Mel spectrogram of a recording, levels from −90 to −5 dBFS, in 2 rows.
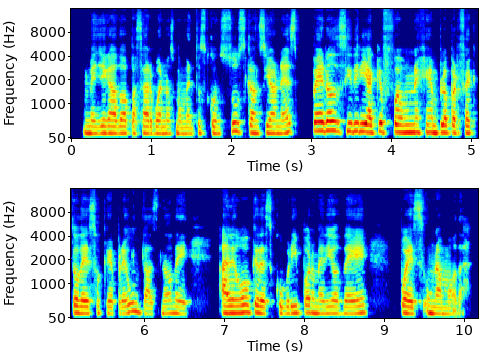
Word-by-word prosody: me 185 -3 -1
he - - -3
llegado 185 0 +1
a 180 - -3
pasar 180 0 -1
buenos 175 0 -4
momentos 170 +2 -6
con 175 -2 -4
sus 230 +7 -2
canciones, 185 +2 -1
pero, 245 +1 +6
sí 240 -1 -1
diría 225 -3 +5
que 230 - +5
fue 220 -2 +1
un 205 0 +4
ejemplo 200 -1 +2
perfecto 190 0 0
de 180 -1 +3
eso 175 +1 -5
que 170 -2 -4
preguntas, 175 -3 -3
¿no? 180 0 -5
De 165 -3 -4 0.3
algo 190 +2 +3
que 200 - 0
descubrí 180 +1 -2
por 195 0 -2
medio 175 0 -3
de, 175 +3 -2 0.3
pues, 170 -3 +1
una 175 -3 0
moda. 160 0 -9
185 Hz, 195 wpm, -22 LUFS, 175-200 Hz, 0.3 s, pero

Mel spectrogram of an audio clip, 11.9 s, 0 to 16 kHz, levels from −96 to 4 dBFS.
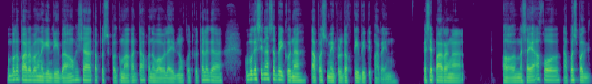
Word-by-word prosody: kumbaga, 150 +4 0
para 130 -2 +4
bang 125 0 +2
naging 115 -2 +2
libangan 105 +2 0
ko 140 - -4
siya, 130 -2 +3
tapos 120 -1 -5
pag 105 -1 -4
kumakanta 115 +5 -2
ako, 115 - -4
nawawala 95 -2 0
’yung 95 +1 -5
lungkot - - -8
ko 110 - -6
talaga. 125 -5 -1 0.4
Kumbaga, 160 +4 +3
sinasabay 160 -4 +2
ko 120 - +1
na, 115 -1 +1
tapos 115 +2 +1
may 115 -1 +3
productivity 110 -2 -1
pa - - -7
rin. 80 +2 -9 0.6
Kasi - - +3
parang 115 -2 +5
nga 100 - 0 0.9
oo, 105 -1 +1
masaya 110 +3 +2
ako 125 -4 +1
tapos 130 0 -1
'pag, 115 -3 +1
115 Hz, 165 wpm, -25 LUFS, 105-130 Hz, 0.9 s, parang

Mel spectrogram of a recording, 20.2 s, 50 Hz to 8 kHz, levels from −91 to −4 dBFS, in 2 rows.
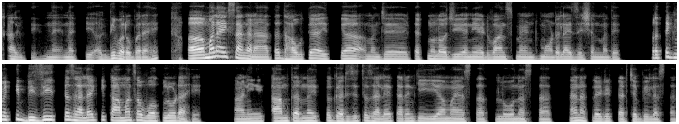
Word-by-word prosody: अगदी. 105 -5 -7 0.2
नाही 100 -1 -5
नक्की, 105 +1 -5
अगदी 105 +6 -2
बरोबर 110 -5 +1
आहे. 105 +5 -2 0.5
अ, 150 +3 +10
मला 235 +3 +7
एक 220 - -4
सांगा 150 - +3
ना 110 -1 +1
आता 110 +7 -2
धावत्या 115 +6 0
इतक्या 125 -1 -1
म्हणजे 115 0 -3 0.3
टेक्नॉलॉजी 115 -1 -1
आणि 110 0 0
एडवान्समेंट 110 0 -3
मॉडलायझेशनमध्ये 105 -1 -4 0.5
प्रत्येक 165 +5 0
व्यक्ती 185 +2 +1
बिझी 150 +5 +5
इतकं 180 +1 -1
झालं 145 -4 +3
आहे, 150 - +1
की 165 +3 -7
कामाचा 145 +2 +2
वर्कलोड 125 0 +2
आहे 105 -1 -3 0.6
आणि 115 +2 -1
काम 120 +1 +3
करणं 125 0 +3
इतकं 125 +1 -2
गरजेचं 120 +3 -1
झालं 115 -3 0
आहे 115 0 -1
कारण 115 0 -1
की 120 - -3 0.2
ई-एम-आय 115 -1 0
असतात, 105 0 -5 0.2
लोन 110 0 -1
असतात. 105 -1 -5 0.3
आहे 125 +3 +1
ना 135 -2 +2
क्रेडिट 115 -1 -3
कार्डचे 110 +1 -3
बिल 105 -1 -2
असतात. 100 +1 -8
115 Hz, 140 wpm, -21 LUFS, 110-130 Hz, 0.6 s, अ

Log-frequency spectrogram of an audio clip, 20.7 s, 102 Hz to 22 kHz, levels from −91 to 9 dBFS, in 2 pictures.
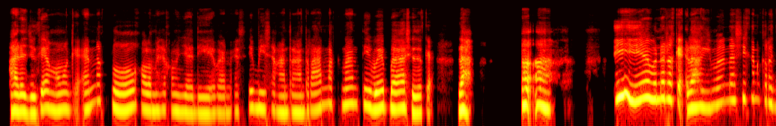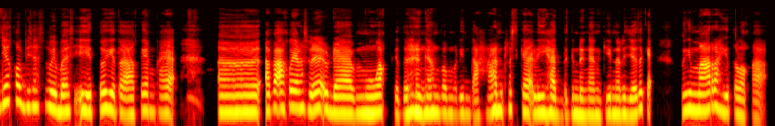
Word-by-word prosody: ada 200 -1 +3
juga 180 +1 -1
yang 220 - -2
ngomong 210 +1 -2
kayak, - - -15
"Enak 300 +6 -8
loh 215 +1 +2
kalau 210 -3 -2
misalkan 200 0 -7
menjadi 180 -1 -5 0.2
PNS 185 +2 -11
nih, 230 - -4
bisa 215 -1 -4
nganter-nganter 190 +1 -4
anak 255 +5 -6
nanti, 260 0 -4
bebas 225 0 +3
gitu," 185 0 +2
kayak, 180 - -11 0.3
lah 210 -2 +6 0.7
heeh, 250 -1 +5 0.9
iya 335 -4 +10
bener, 320 +1 +4
lah 320 - +3
kayak 280 - +2
lah 230 +1 +4
gimana 260 +7 -4
sih 330 0 -3
kan 330 -1 -10
kerja 275 -4 -3
kok 295 -2 +1
bisa 235 0 -3
sebebas 205 -5 +1
itu 200 0 0
gitu, 190 -2 +1
aku 170 +1 -2
yang 195 -1 -7
kayak, 180 -1 -3 0.6
eee, 190 +1 +1
apa 200 +3 0
aku 235 - -4
yang 225 0 +1
sebenernya 210 +1 +1
udah 185 -1 +1 0.2
muak 180 +2 +1
gitu 170 +1 -6
dengan 185 -1 +2
pemerintahan, 175 +1 -4
terus 215 +1 -7
kayak 185 -2 0
lihat 180 -1 +1
dengan 165 0 -3
kinerja 170 -1 -2
tuh 220 - -1
kayak, - - -6 0.3
pengin 205 +1 0
marah 210 +4 +3
gitu 185 -1 -4
loh 155 - -4
Kak. 150 -1 -9
200 Hz, 175 wpm, -19 LUFS, 180-230 Hz, 0.9 s, iya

